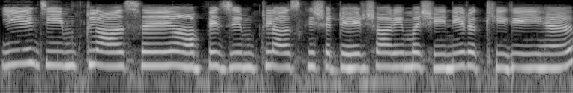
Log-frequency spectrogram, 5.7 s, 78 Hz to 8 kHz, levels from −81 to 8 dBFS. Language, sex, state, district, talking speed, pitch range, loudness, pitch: Hindi, female, Bihar, Vaishali, 155 wpm, 280-310 Hz, -12 LUFS, 295 Hz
